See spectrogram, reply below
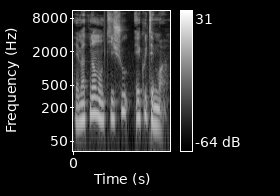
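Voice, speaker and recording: A man's voice: mid-range voice, quick pace, mellow, husky, natural voice. A man reading a novel aloud, voicing a menacing, mocking adventurer in a raised, snarling voice. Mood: sneering.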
